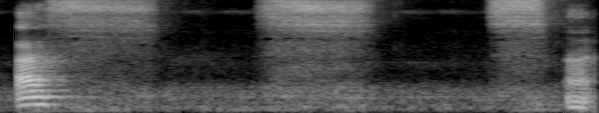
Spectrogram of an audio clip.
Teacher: Sin ini letaknya pada ujung lidah, menempel dengan bagian atas gigi seri bawah. Jadi kita baca dengan as, as.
